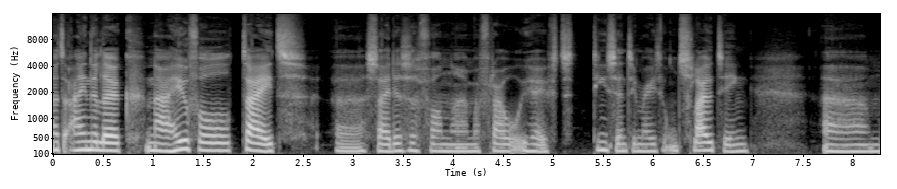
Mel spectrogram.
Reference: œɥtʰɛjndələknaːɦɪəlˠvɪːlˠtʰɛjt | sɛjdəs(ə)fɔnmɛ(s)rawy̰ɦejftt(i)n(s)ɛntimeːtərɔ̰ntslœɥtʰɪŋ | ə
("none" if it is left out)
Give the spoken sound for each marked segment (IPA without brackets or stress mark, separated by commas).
ə, f, i, s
